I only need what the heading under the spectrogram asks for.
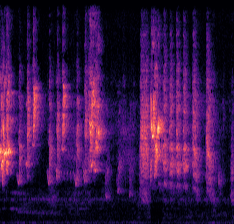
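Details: Budgerigar warble: bursts of harsh, buzzy chirps and squeaks in uneven phrases, with short quiet gaps between them.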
